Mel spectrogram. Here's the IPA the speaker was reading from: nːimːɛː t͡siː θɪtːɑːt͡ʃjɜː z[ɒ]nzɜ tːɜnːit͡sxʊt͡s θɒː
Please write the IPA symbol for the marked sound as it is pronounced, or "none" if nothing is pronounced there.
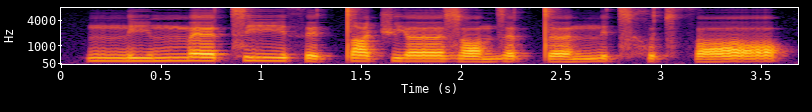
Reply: ɒ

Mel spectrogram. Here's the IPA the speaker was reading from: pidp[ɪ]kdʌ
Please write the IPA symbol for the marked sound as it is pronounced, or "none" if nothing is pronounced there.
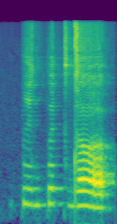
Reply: ɪ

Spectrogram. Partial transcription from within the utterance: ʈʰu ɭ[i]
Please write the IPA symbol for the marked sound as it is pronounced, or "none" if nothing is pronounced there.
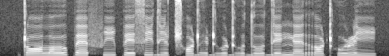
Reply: i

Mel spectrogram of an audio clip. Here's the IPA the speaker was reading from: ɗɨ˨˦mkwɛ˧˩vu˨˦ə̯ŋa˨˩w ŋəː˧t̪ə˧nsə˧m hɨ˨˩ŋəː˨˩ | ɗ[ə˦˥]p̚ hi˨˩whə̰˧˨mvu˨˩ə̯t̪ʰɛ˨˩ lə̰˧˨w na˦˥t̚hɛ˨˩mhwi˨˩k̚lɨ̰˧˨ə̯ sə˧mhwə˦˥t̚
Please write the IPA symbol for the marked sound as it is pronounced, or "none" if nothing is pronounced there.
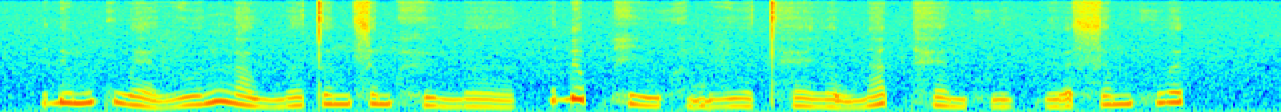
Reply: ə˦˥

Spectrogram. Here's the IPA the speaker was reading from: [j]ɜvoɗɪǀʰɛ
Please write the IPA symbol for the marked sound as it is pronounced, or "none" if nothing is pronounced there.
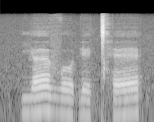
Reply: j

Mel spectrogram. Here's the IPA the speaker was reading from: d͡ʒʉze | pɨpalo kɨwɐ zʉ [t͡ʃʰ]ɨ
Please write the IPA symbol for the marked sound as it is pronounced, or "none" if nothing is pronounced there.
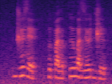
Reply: d͡ʒ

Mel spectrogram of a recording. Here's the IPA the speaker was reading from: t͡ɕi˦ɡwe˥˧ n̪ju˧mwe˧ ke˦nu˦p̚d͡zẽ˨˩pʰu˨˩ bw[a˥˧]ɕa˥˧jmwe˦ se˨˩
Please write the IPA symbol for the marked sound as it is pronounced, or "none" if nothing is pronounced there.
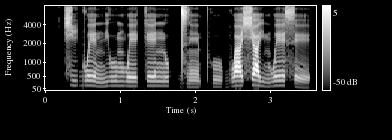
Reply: a˦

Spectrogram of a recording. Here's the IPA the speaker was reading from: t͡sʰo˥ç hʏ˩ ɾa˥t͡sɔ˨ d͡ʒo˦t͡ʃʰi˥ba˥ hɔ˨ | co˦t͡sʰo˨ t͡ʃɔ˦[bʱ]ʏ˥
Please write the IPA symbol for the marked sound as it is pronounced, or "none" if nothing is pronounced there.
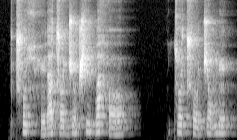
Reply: m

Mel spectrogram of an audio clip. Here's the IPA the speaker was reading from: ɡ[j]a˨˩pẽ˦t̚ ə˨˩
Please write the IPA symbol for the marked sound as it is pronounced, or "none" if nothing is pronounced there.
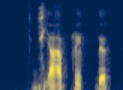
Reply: j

